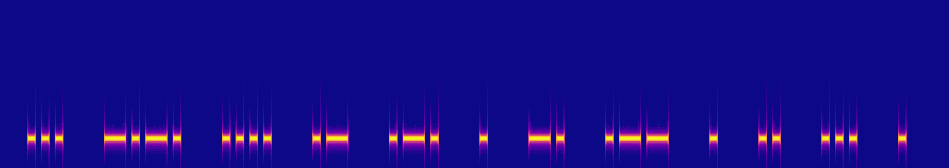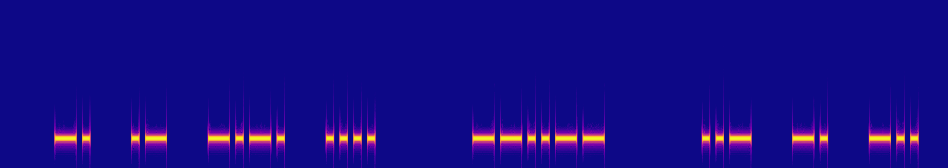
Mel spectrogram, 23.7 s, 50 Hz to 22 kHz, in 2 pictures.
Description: Morse code, heard as a keyed tone, about 14 wpm, spaced as for 10 wpm, 680 Hz. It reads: SCHARENWEISE NACH, UND
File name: Morsekurs / Witze / Witz 30. August 2022 50 F70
